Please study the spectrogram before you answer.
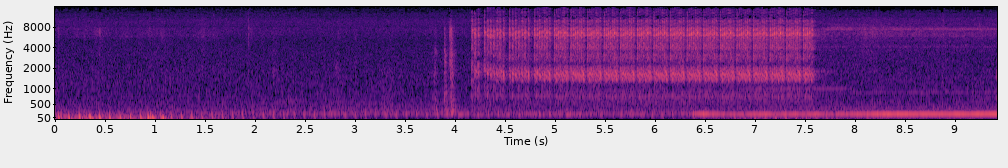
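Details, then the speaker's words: Ford 6.0 diesel with crank/no-start, after oil change with additive: even cranking near three beats per second with crisp injector clatter returning, then steady tone; oil pressure built, injectors firing, oil change fixed it. "that was it so we are now building pressure finally let's see if we can get her started"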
